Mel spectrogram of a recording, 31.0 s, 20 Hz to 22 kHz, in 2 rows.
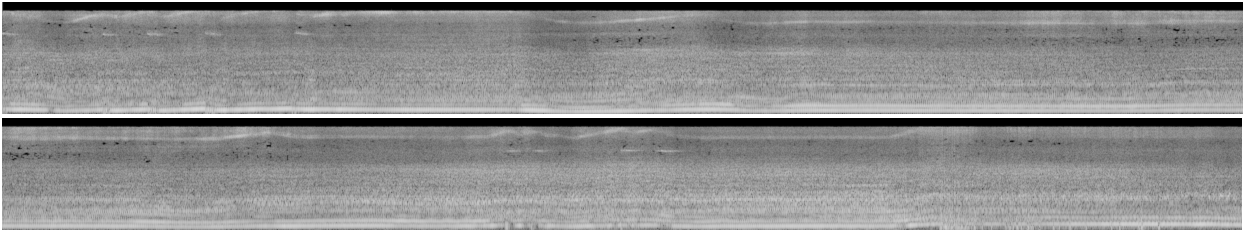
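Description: Turbocharged 4G64 four-cylinder in a 1987 Chrysler Conquest doing a burnout, held at high revs over the screech of its spinning rear tyres. The revs dip briefly three times and climb higher near the end.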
